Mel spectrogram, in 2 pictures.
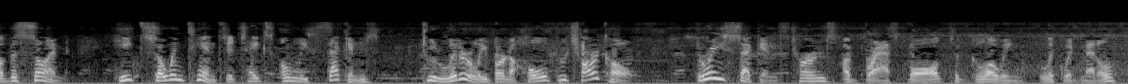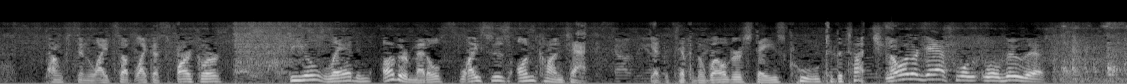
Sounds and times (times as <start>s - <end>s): Speech: 0.0s - 11.2s, 11.8s - 13.6s, 14.2s - 21.8s.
